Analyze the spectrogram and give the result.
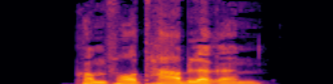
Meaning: strong dative masculine/neuter singular comparative degree of komfortabel
- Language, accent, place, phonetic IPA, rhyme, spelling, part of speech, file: German, Germany, Berlin, [kɔmfɔʁˈtaːbləʁəm], -aːbləʁəm, komfortablerem, adjective, De-komfortablerem.ogg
